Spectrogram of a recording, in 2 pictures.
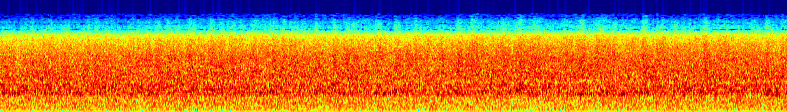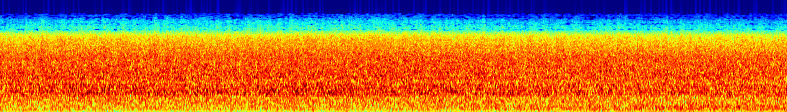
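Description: Rows of textile mill machinery running together: a loud, steady, even din with no break or rhythm.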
